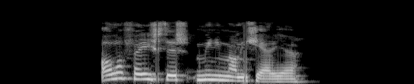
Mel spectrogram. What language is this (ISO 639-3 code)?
fry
